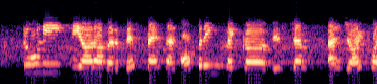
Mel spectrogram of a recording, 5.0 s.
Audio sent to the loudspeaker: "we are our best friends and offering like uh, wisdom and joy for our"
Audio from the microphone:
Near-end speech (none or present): none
